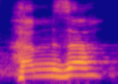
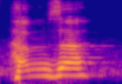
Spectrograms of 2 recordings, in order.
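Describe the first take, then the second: Both takes have the same delivery.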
